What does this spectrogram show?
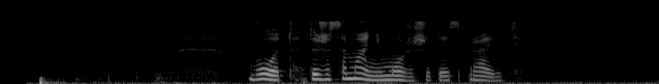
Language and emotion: Russian, neutral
